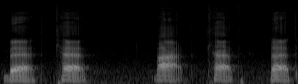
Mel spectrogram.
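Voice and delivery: bat and cat with a wide open a between a and e; bat, cat com a bem aberto, quase um A com E. Shown as a demonstration. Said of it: "é quase um A com E".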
